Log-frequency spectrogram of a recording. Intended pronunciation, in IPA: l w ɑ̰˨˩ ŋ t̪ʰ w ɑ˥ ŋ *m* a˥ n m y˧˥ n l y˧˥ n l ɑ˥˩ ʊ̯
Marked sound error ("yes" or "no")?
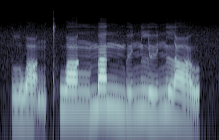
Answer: no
